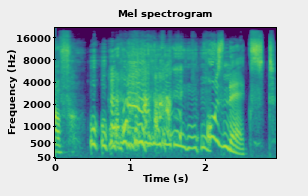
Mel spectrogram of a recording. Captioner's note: all laughing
